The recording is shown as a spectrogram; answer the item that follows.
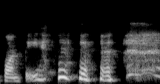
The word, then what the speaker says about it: Ponti: And you pronounce my last name Ponti.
